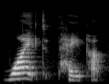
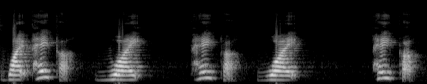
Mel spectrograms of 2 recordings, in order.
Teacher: when we have a T followed by a P, the T often is assimilated, so it becomes a P sound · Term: assimilation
